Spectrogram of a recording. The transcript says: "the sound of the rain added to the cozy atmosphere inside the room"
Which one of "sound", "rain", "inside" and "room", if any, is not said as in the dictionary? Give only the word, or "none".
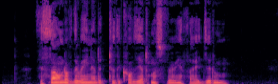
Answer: inside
